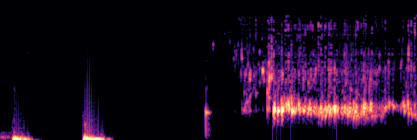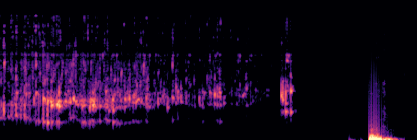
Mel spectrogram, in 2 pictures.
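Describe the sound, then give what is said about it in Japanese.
A thick, sweet juice is poured into a glass in one steady stream lasting about five seconds, framed by a few soft knocks and clinks before and after. There is no talking. “あら、もう一杯飲みたい？いいわよ、ちょっと待っててね。”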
